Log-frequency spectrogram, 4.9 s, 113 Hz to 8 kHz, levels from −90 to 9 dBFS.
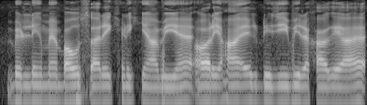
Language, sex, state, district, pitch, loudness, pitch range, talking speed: Hindi, male, Jharkhand, Deoghar, 125 Hz, -16 LUFS, 125-130 Hz, 170 wpm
